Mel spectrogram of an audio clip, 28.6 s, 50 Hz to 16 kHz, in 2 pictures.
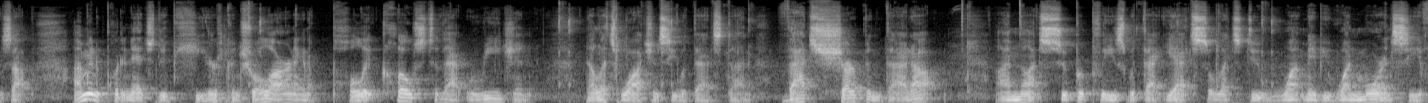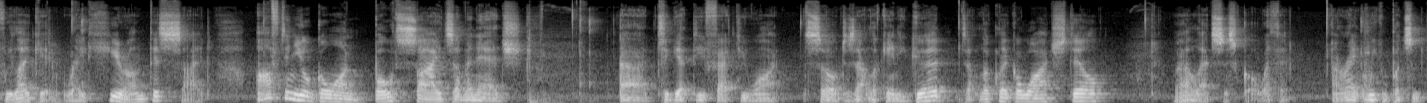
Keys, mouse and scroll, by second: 2.1 ctrl+r, 6.2 Tab, 12.1 Tab, 14.6 ctrl+r, 19.6 Tab.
